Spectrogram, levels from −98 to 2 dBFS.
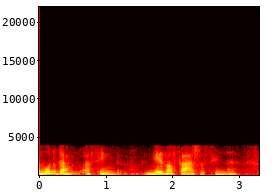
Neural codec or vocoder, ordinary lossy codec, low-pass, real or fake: codec, 24 kHz, 1.5 kbps, HILCodec; AAC, 16 kbps; 7.2 kHz; fake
